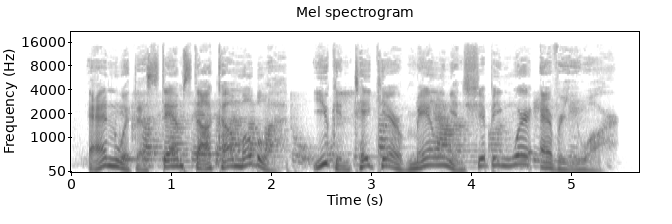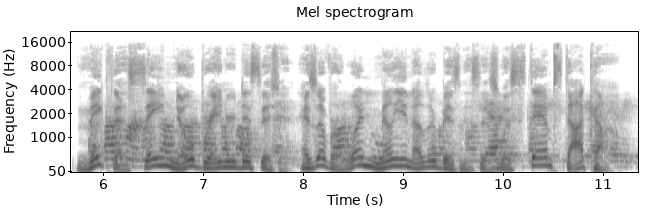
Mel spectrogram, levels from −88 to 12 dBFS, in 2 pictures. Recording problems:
voice in the background; loud; throughout; 7 dB below the speech

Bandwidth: 15 kHz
